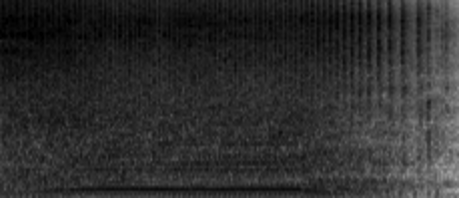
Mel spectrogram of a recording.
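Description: A small engine with freshly lapped valves runs loud and close with a smooth, even buzz, then winds down and sputters toward a stop near the end.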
